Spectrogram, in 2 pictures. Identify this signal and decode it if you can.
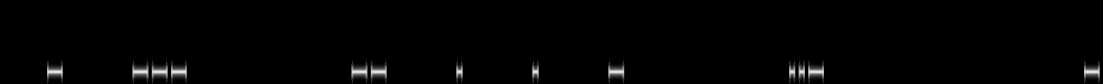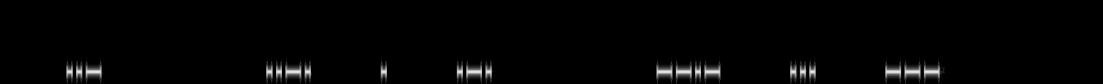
Morse code, heard as a keyed tone, about 25 wpm, spaced as for 10 wpm, 590 Hz. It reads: TO MEET U TU FER QSO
